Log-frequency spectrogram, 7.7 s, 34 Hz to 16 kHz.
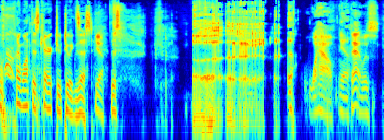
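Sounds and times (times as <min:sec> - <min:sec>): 
speech: 0:00.0 - 0:04.4, 0:05.8 - 0:07.6
soft throaty sounds: 0:02.0 - 0:06.7
long loud drawn-out belch: 0:03.8 - 0:06.0.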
